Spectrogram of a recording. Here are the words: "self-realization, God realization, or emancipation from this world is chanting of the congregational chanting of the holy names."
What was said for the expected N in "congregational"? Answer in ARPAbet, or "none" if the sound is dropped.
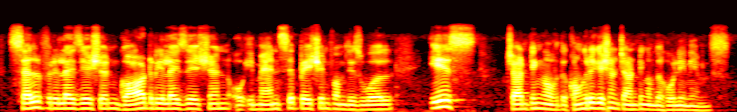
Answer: none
